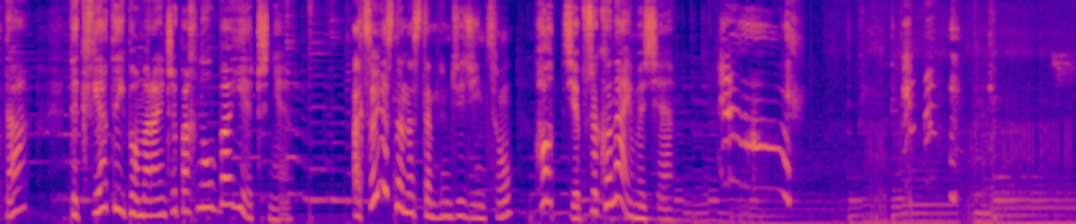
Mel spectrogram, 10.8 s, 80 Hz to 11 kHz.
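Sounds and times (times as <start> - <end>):
speech: 0.0 - 7.5
kittens meowing: 7.2 - 8.0.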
